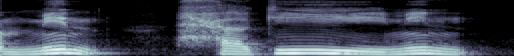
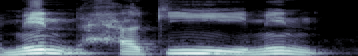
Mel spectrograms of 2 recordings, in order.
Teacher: ظاہر تو کریں گے نون کو لیکن غنہ نہیں کریں گے، ناک میں آواز نہیں رکھیں گے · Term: اظہار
